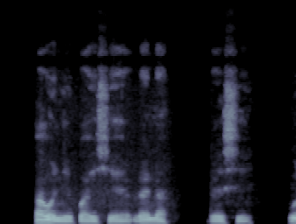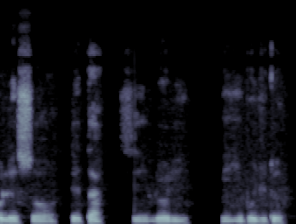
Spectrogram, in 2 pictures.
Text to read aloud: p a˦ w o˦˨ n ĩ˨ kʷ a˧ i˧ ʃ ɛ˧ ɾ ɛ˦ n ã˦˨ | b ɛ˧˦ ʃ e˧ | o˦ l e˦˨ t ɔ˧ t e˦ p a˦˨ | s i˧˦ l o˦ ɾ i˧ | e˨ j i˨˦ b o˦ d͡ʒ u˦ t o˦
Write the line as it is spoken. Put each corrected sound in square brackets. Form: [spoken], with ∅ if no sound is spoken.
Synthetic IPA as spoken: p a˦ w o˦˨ n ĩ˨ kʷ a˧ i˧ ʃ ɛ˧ ɾ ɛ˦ n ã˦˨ | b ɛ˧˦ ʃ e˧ | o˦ l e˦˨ [s] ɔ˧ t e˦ [t] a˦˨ | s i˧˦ l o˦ ɾ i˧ | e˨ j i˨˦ b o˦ d͡ʒ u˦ t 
